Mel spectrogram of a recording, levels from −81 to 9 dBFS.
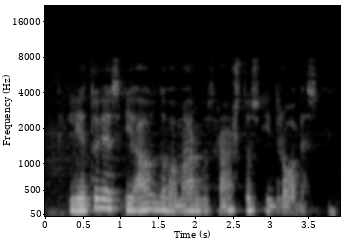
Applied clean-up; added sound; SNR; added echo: none; none; none; none.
